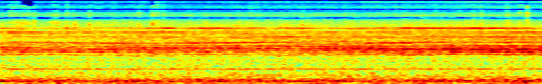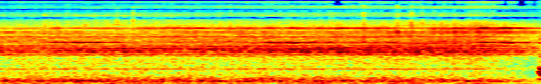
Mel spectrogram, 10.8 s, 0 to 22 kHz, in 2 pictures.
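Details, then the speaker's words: Model train: two Intermountain SD40 locomotives pulling heavy weighted hoppers around a curve; thin steady motor whine, low and labored with no pitch rise, motors dragging and straining under load, lacking power. "I mean, some of these hoppers in here are heavy, weighted down, but not that much to where two SD40s couldn't handle that. Because you can hear them dragging."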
